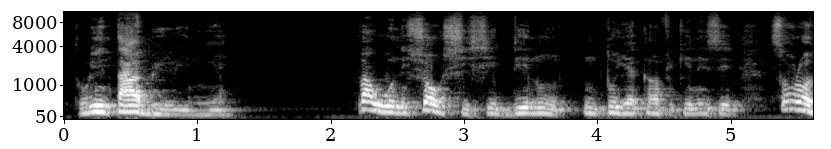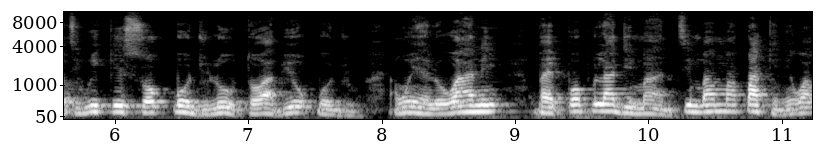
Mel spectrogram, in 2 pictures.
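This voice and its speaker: Man, host, news commentary, quick pace, conversational, talks to viewers. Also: mid-range voice, dark tone. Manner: conversational, addresses viewers directly.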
